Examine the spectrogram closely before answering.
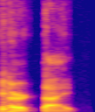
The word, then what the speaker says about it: Goethite: world's finest, is the Gertite. Goethite. Everybody pronounces it differently. I tried to get Christoph Keilmann to correct me on it. So, but it's after the German philosopher Goethe. So Gertite or Gertite.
